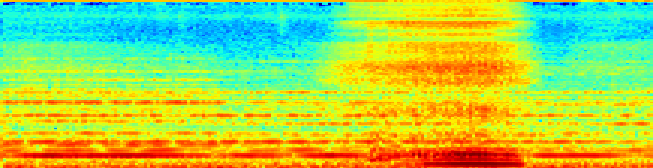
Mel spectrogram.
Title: Snoring in her sleep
